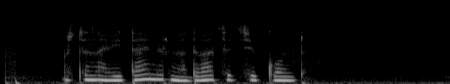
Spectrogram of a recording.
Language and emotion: Russian, neutral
